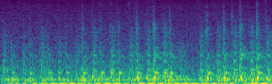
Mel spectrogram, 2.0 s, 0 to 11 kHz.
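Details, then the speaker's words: BMW E39 front suspension clunking, front sway bar link rocked by hand: quick, hollow knocking from a totally worn link; thrust arm bushings also have play. "that's like totally shot, as you could hear. Hopefully that'll fix a problem."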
